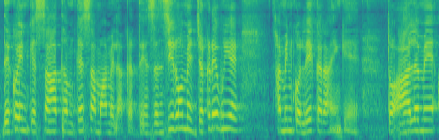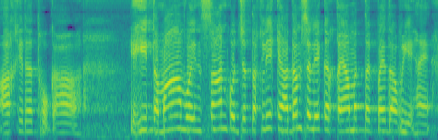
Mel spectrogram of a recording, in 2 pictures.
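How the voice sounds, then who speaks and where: A middle-aged woman lectures on Quran tafsir as a teacher. Her voice sits a little high. She tells stories in an animated way and keeps asking rhetorical questions. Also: a little slow.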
